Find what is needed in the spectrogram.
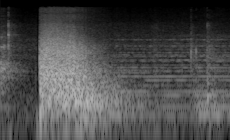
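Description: A single gunshot about half a second in, loud and fading quickly, followed by a sustained orchestral chord from the film score.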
